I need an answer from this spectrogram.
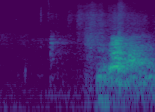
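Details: Siberian Huskies; after near-silence, one short, broad, bark-like yelp bursts out loudly and fades quickly.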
